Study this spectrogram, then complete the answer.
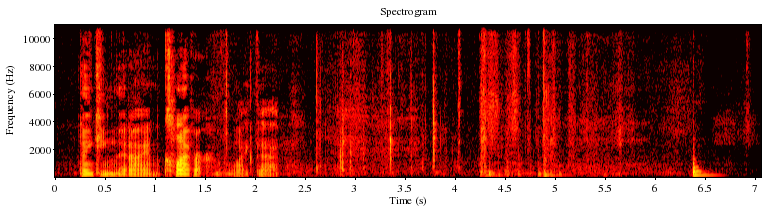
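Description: Hands click and rattle plastic panel parts close by.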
